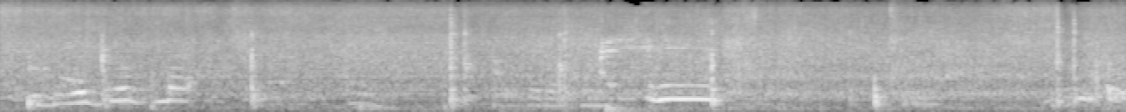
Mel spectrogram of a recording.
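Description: Chicken pieces frying in a metal wok with a steady sizzle, stirred with a steel spoon that scrapes and clicks against the pan.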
